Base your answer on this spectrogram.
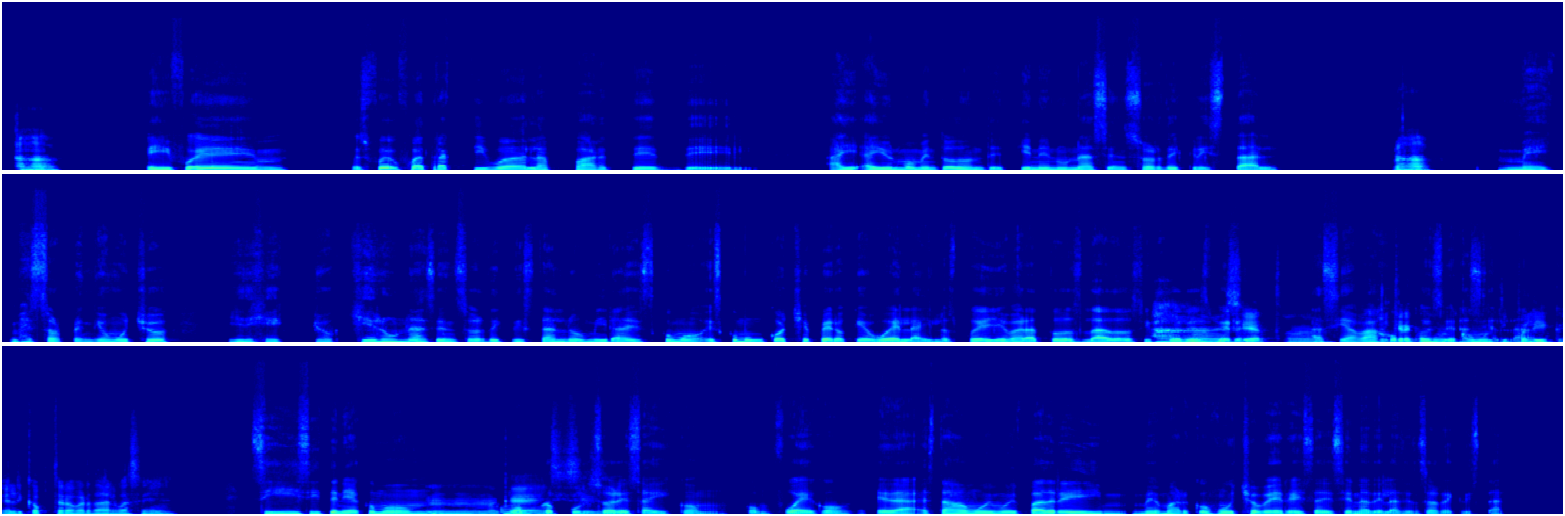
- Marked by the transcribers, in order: tapping
- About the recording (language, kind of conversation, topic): Spanish, podcast, ¿Qué película te marcó de joven y por qué?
